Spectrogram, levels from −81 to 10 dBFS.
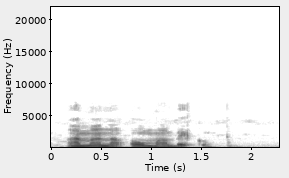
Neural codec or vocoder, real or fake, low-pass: none; real; 7.2 kHz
